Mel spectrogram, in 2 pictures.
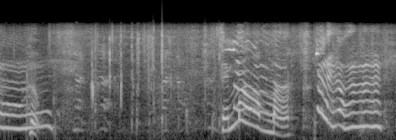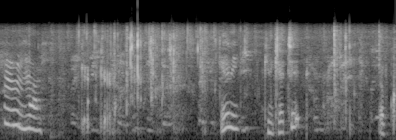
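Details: Pet dog vocalising on cue indoors, one of two dogs, Annie and Maggie; Maggie was trained that day to say "mom". Sliding, yodel-like whines swoop up and down in several bursts, with the owner talking and prompting between them.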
